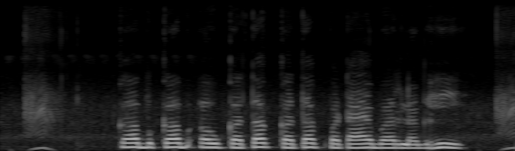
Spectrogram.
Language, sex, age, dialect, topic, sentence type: Chhattisgarhi, male, 18-24, Eastern, banking, question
